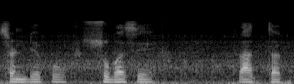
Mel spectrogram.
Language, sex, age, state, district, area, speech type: Urdu, male, 45-60, Delhi, Central Delhi, urban, spontaneous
